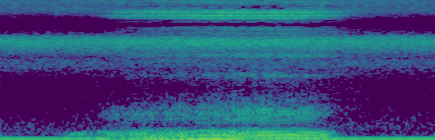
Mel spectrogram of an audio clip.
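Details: A single deep, fluttering snore on an in-breath; ordinary snoring.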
